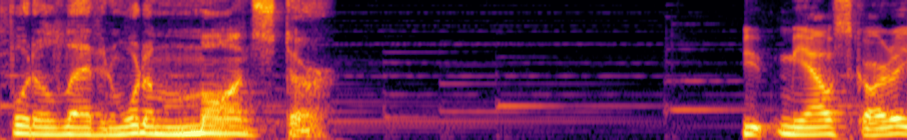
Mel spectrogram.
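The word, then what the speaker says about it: Meowscarada: Meowcarta. You say it like masquerade. Meowade. Meow scarada. Like that. Meowcarada.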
